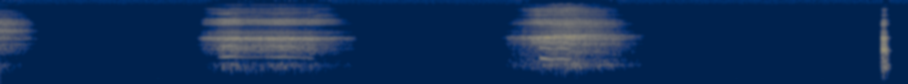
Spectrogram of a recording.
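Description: Deep breathing: two long, slow breaths, each lasting more than a second, heard alone against near silence, followed by a brief click at the very end.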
